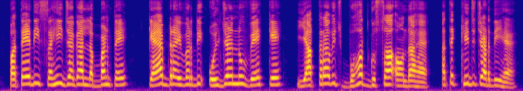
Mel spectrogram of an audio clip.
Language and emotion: Punjabi, disgusted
